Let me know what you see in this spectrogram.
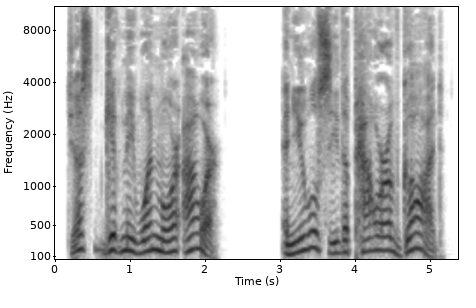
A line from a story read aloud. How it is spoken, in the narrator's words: urgently pleaded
